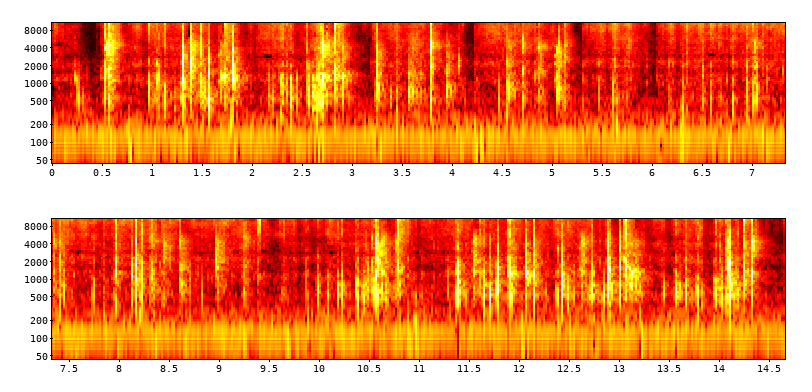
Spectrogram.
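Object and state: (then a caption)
Silicone pop-it fidget toy. A large, flexible tie-dye silicone pop-it fidget toy is held and bent while long red nails scratch and grip its ridged bubbles. The result is a dense run of quick crinkly scratches, taps and squeaks over a steady low hum.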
